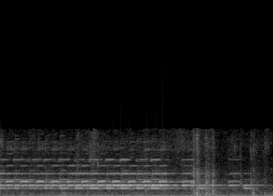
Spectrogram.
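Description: A phone rings with an incoming call, a steady, buzzy electronic tone that holds for the full two seconds, sitting over a low background hum with no one talking.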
